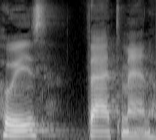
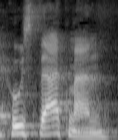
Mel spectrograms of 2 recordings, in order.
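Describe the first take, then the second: First: "who is" as two separate words; full "who is that man?" without contraction; uncontracted form. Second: "Who's" as one syllable, "hooz"; contracted spoken "Who's that man?"; contracted form. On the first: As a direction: keep "is" distinct after "who". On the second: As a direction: run who and is together into "Who's". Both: Shown as a demonstration. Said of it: "On pourrait même faire une forme contractée".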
